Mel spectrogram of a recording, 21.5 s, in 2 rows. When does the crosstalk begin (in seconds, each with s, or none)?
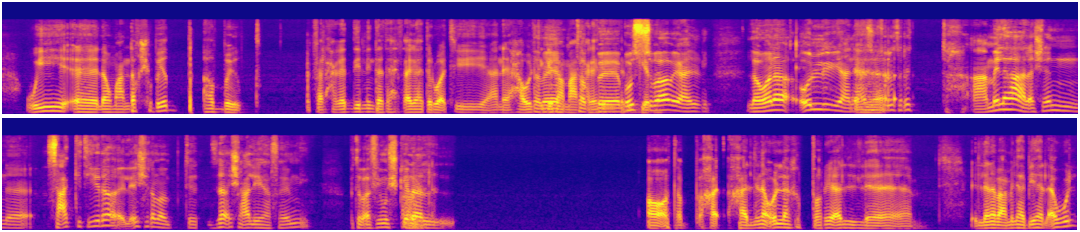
5.3 s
